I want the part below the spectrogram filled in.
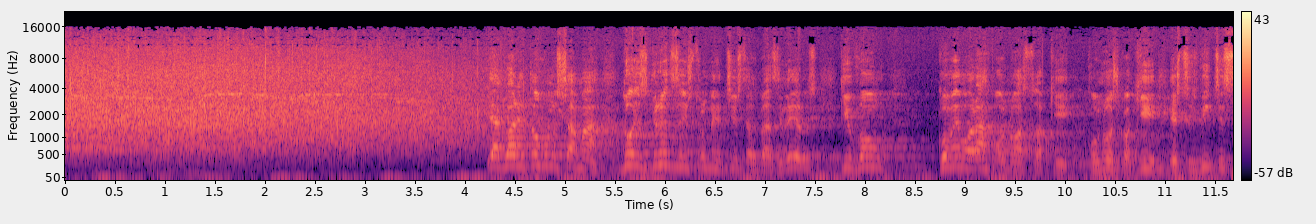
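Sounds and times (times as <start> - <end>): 
large audience applauding: 0.0 - 4.8
speech: 4.2 - 11.6.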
